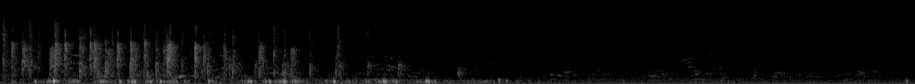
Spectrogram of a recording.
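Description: An audience claps steadily for several seconds for a band getting set up on stage. The dense, overlapping hand claps thin out and stop about halfway through, leaving a low murmur.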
